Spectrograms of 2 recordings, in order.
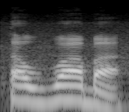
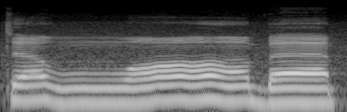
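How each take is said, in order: First: The final 'ba' vowel is cut short. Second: The final 'ba' vowel is held long. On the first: The speaker calls it wrong. "অধিকাংশ লোক তাওয়াবা মানে বাকে তাড়াতাড়ি ছেড়ে দেয়" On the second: The speaker calls it right. "অবশ্যই বাকে এক আলিফ টেনে পড়বেন"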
